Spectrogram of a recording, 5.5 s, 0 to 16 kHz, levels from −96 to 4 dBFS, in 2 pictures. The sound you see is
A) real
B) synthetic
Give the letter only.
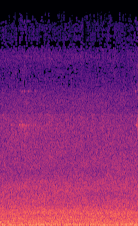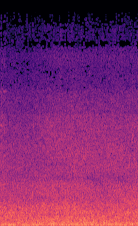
A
